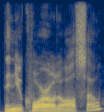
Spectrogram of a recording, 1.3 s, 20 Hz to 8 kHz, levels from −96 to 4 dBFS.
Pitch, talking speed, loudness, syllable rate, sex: 150 Hz, 185 wpm, -15 LUFS, 5.9 syllables/s, male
